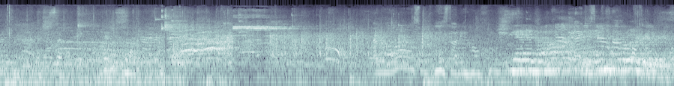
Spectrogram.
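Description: Sneakers squeak on a hardwood court in a large echoing gym.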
